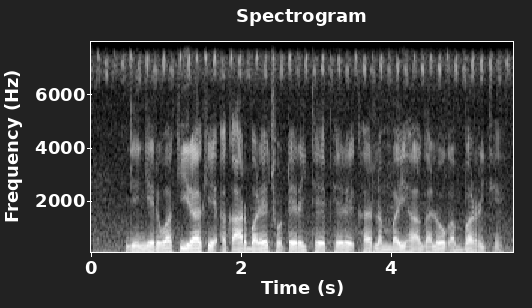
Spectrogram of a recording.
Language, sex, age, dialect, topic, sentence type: Chhattisgarhi, male, 25-30, Western/Budati/Khatahi, agriculture, statement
